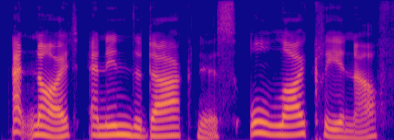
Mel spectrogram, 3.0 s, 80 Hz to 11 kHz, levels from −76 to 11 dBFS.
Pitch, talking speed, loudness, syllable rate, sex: 195 Hz, 185 wpm, -18 LUFS, 5.0 syllables/s, female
